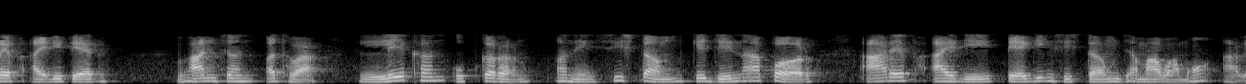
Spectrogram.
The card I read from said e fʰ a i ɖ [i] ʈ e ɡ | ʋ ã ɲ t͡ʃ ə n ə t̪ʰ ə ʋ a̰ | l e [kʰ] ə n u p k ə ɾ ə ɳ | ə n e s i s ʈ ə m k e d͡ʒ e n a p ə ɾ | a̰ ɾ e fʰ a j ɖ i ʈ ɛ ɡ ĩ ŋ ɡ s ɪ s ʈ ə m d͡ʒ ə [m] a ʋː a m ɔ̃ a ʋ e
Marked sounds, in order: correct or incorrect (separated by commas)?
correct, correct, correct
